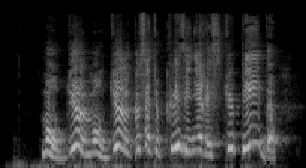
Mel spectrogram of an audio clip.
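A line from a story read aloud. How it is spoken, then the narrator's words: Exasperated group outcry. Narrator (French): s'écrièrent les 30 pensionnaires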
